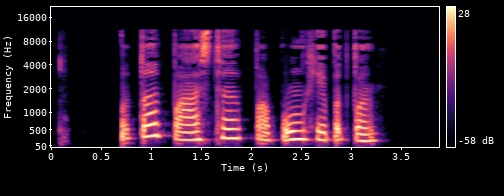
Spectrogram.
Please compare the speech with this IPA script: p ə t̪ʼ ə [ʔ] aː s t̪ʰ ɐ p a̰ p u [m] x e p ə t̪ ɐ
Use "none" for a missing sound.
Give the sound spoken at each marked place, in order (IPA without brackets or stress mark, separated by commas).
p, m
